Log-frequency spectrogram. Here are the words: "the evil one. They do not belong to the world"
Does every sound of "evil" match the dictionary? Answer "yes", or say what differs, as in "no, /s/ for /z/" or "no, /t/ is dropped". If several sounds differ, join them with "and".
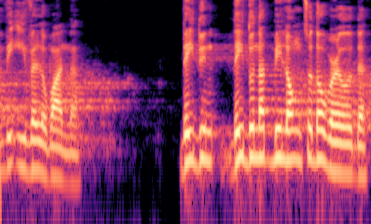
yes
